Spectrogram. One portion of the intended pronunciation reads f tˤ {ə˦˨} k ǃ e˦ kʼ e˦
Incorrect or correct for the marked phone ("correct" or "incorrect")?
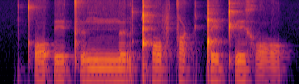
correct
